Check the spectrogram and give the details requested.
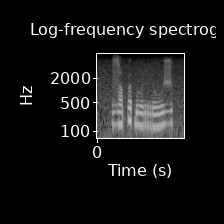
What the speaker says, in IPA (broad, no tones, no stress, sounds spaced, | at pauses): zˤ i p ə ɓ u r u ʒ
